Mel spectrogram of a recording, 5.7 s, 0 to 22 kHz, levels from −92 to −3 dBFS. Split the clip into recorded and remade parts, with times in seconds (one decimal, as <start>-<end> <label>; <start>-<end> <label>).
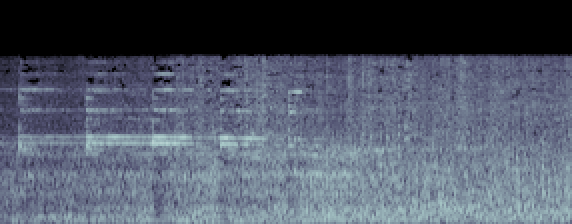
0.0-3.2 recorded; 3.2-5.7 remade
